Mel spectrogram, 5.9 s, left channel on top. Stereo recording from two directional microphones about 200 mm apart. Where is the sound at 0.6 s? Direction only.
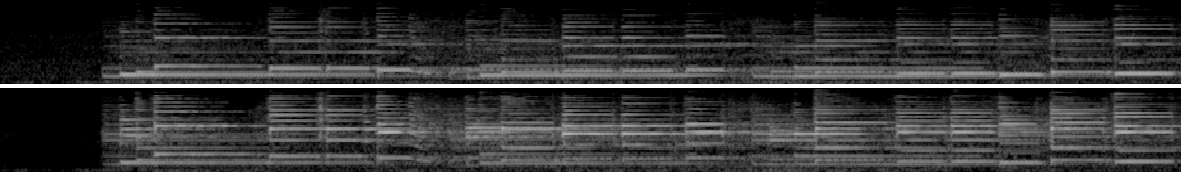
35° right (ahead or behind).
